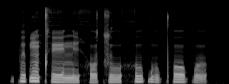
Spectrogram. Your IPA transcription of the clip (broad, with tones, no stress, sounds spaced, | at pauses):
p ɪ˦ ɓ ũ˦ tʰ eː˨ n i˨ h oː˨ t͡s uː˨ h u˦ ɓ u˨ pʰ oː˦ p ʊ˨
